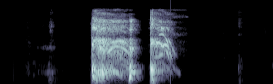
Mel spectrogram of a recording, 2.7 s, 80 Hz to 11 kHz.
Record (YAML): cough_length: 2.7 s
cough_amplitude: 30472
cough_signal_mean_std_ratio: 0.39
survey_phase: alpha (2021-03-01 to 2021-08-12)
age: 18-44
gender: Female
wearing_mask: 'No'
symptom_cough_any: true
symptom_headache: true
symptom_change_to_sense_of_smell_or_taste: true
symptom_onset: 4 days
smoker_status: Ex-smoker
respiratory_condition_asthma: false
respiratory_condition_other: false
recruitment_source: Test and Trace
submission_delay: 2 days
covid_test_result: Positive
covid_test_method: RT-qPCR
covid_ct_value: 17.6
covid_ct_gene: ORF1ab gene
